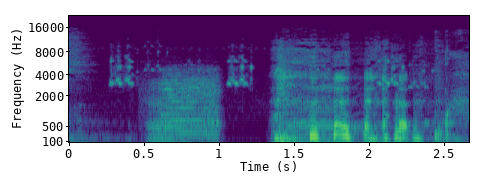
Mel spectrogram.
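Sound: crickets chirping sound effect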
